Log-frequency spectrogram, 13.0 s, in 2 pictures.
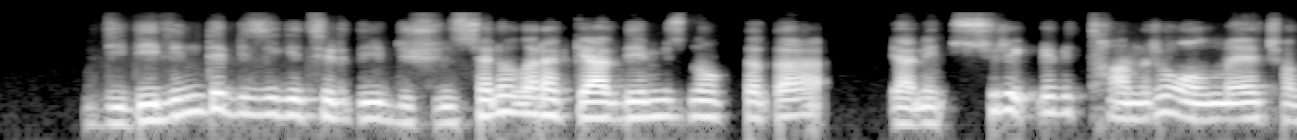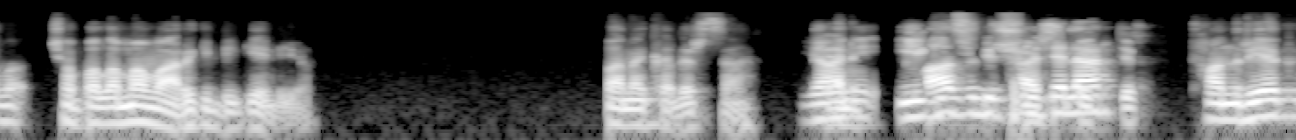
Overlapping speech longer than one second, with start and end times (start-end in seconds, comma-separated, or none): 10.5-12.1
